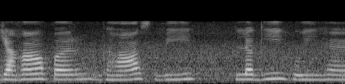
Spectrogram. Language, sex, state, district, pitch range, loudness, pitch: Hindi, female, Haryana, Charkhi Dadri, 220-250 Hz, -20 LUFS, 230 Hz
